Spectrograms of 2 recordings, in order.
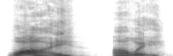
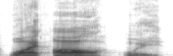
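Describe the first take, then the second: First: The stress is on "why". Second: The stress is on "are".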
